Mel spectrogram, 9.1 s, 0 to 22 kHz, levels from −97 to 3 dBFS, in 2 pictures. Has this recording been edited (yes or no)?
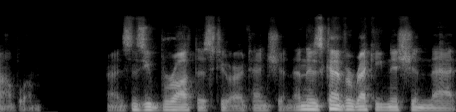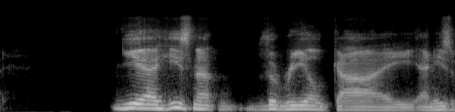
no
